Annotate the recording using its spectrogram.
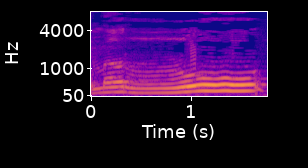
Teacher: را مشدد ہے، را کو آپ نے موٹا کر کے پڑھنا ہے، را کو پر کریں گے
